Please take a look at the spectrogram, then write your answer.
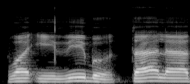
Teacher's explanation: ہیں، وَإِذِ ابْتَلَى، ذال کو با کے ساتھ پلس کرنا ہے، ذال کو پڑھتے وقت زبان تھوڑی سی باہر نکالیں گے · باہر نکالیں گے، ذال، ذال کو با کے ساتھ ملانا ہے، با ساکن ہے تو یہاں پر قلقلہ کریں گے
